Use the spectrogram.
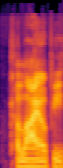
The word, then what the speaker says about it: Calliope: Calliope, thank you.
